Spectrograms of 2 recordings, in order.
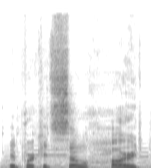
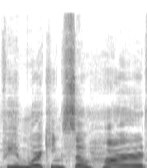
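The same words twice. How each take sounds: First: It is read in a plain, ordinary voice. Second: It is read in a put-on, zesty voice. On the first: The speaker calls it wrong. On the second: The speaker calls it right.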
